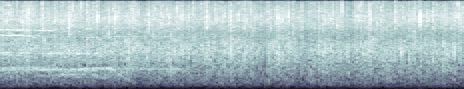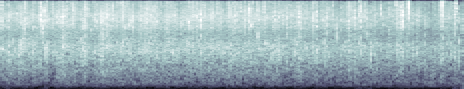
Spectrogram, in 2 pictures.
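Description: A round of applause: steady, dense clapping from many hands fills the whole stretch, loud and even, with faint crowd murmur underneath and no talking over it.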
